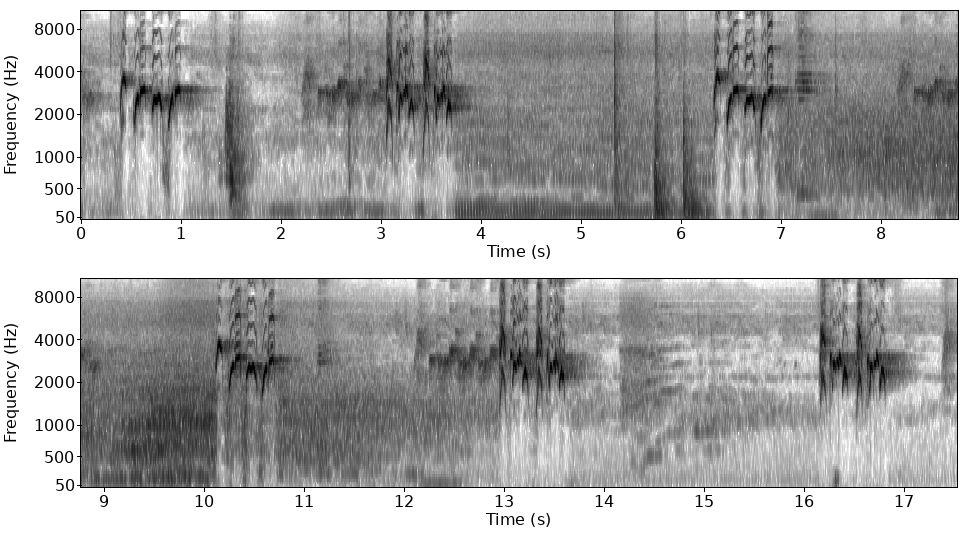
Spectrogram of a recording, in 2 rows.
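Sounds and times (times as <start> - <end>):
Sooty-headed bulbul song of slurred whistled notes: 0.0 - 1.4, 2.1 - 4.1, 6.2 - 9.1, 10.1 - 14.0, 15.0 - 17.5.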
